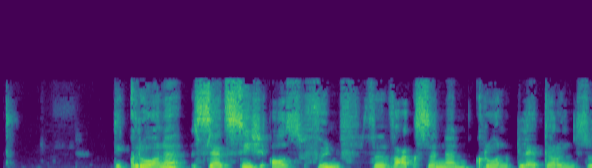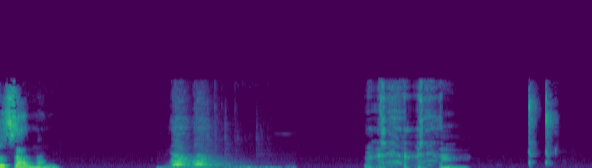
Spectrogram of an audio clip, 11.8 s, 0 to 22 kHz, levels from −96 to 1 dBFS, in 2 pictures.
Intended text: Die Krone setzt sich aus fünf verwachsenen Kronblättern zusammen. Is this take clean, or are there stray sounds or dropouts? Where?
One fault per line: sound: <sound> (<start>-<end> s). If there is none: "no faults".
sound: bark (7.5-8.9 s)
sound: cough (9.6-10.6 s)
